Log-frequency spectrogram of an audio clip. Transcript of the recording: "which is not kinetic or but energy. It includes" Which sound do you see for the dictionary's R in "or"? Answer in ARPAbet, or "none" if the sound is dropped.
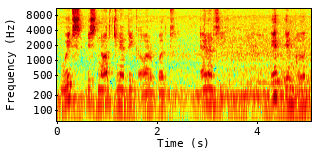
R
